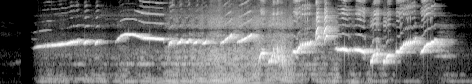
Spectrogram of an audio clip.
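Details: Young untutored white-rumped shama from Medan, about nine months old, gives sliding whistled notes and rising slurs over a low background hum and faint clatter, song loud and clear.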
